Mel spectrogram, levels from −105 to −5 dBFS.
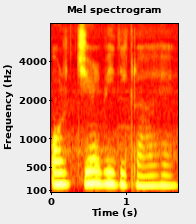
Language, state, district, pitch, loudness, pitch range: Hindi, Arunachal Pradesh, Papum Pare, 200 Hz, -17 LUFS, 180-205 Hz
